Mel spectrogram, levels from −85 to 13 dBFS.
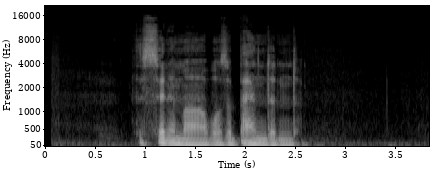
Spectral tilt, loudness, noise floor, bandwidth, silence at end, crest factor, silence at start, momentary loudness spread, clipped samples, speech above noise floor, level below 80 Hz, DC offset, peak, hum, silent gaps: -5.5 dB/octave; -24 LUFS; -60 dBFS; 15 kHz; 1.2 s; 20 dB; 0.95 s; 13 LU; under 0.1%; 37 dB; -32 dBFS; under 0.1%; -6 dBFS; none; none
